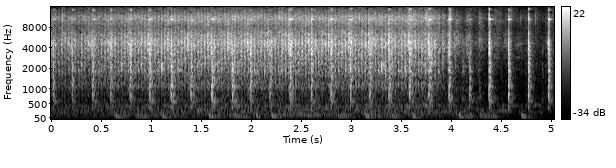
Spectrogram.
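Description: Idling car engine with a sharp, regular knock, about five a second, sitting above the running sound.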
